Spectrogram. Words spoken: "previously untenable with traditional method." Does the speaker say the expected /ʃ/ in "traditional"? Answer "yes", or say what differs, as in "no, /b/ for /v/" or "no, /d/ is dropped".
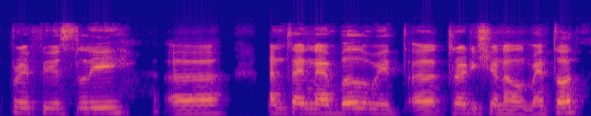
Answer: no, /s/ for /ʃ/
